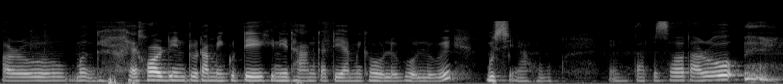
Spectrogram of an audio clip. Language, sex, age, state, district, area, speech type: Assamese, female, 18-30, Assam, Darrang, rural, spontaneous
